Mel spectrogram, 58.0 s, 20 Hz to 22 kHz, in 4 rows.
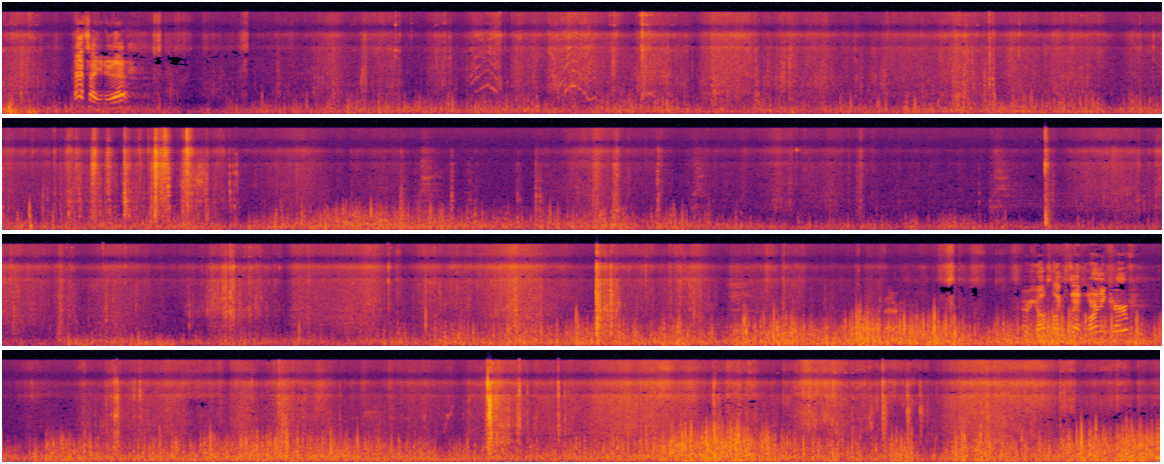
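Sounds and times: wind buffeting microphone: 0.0s - 57.9s
nylon fabric rustling: 2.0s - 13.7s, 28.0s - 39.1s, 44.4s - 57.8s.

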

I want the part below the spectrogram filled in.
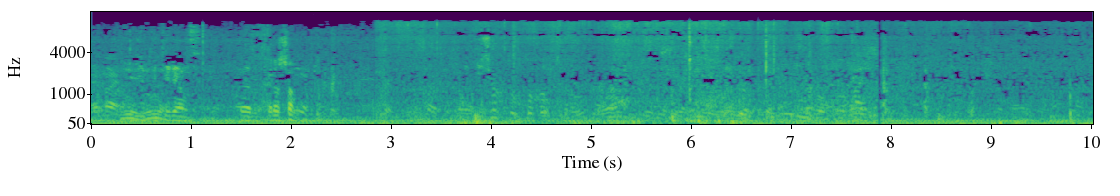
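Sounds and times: low wind rumble: 2.6s - 10.0s.

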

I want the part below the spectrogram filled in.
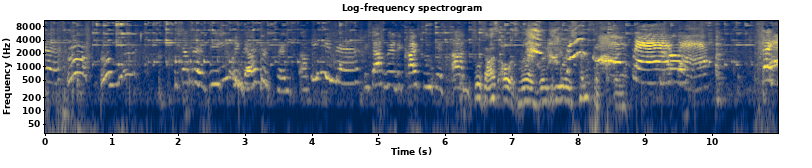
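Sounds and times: cow bells ringing: 0.0s - 11.0s.

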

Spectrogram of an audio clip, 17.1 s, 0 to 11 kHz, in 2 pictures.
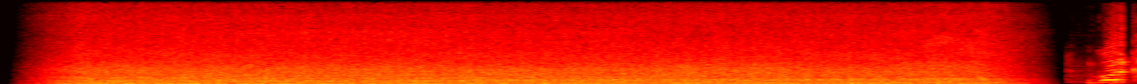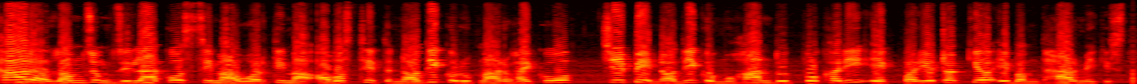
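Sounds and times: stream rushing over boulders: 0.2s - 7.9s.

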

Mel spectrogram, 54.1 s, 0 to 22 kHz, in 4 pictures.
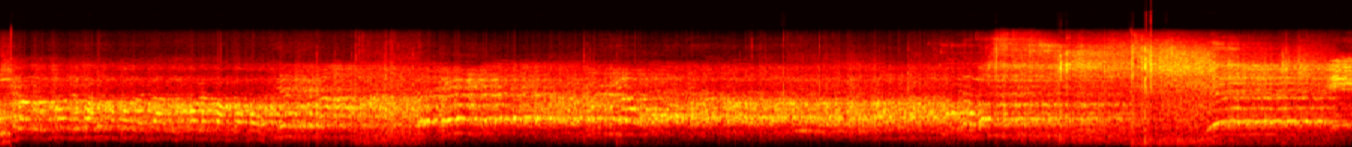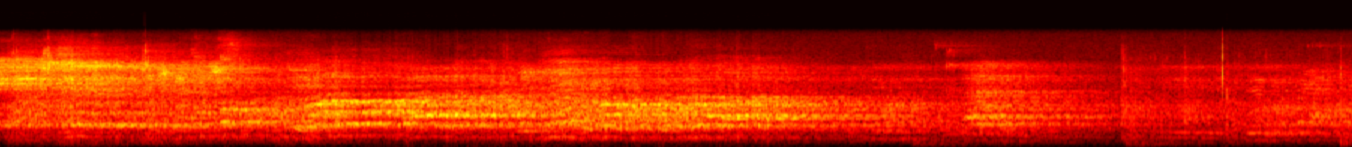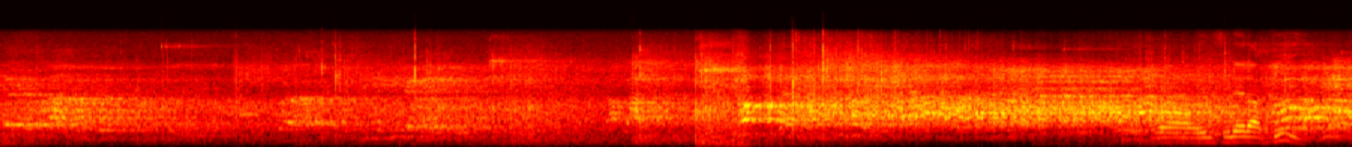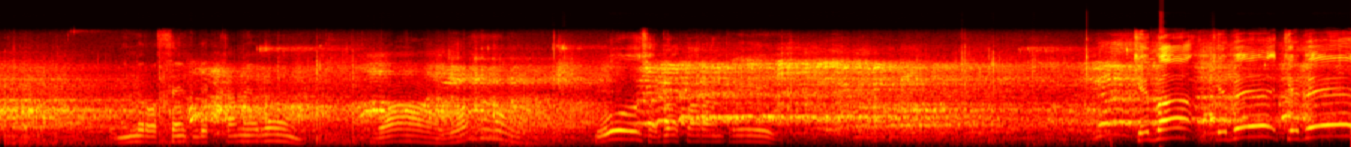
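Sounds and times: people shouting in echoing hall: 0.0s - 54.0s
crowd shouting oh: 3.1s - 11.3s, 34.4s - 39.1s, 42.4s - 54.0s
ball bouncing on hard floor: 10.6s - 12.0s, 33.4s - 34.5s.

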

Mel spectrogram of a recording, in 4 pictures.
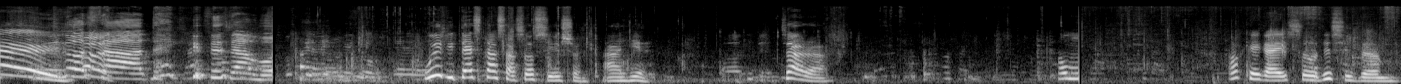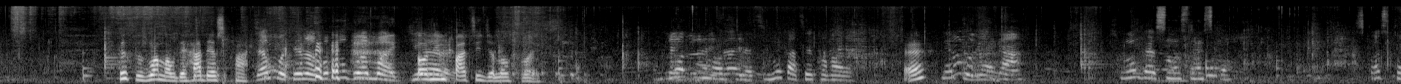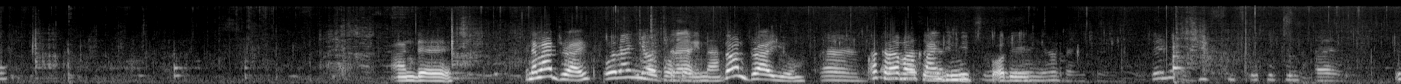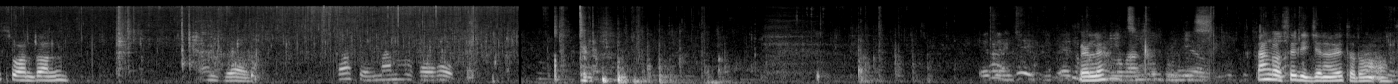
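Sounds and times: paddle scraping rice in pot: 22.2s - 23.2s, 24.7s - 36.2s, 39.7s - 41.0s.

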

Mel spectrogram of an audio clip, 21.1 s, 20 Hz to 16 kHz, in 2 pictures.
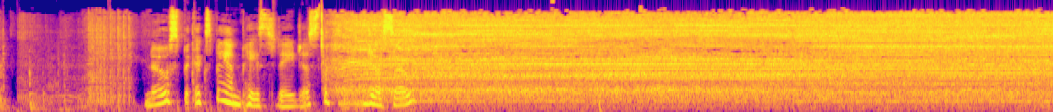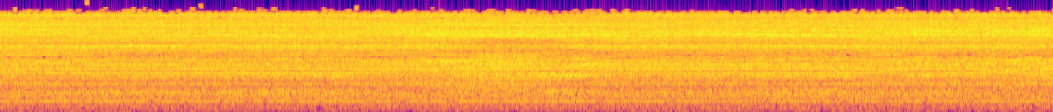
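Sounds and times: heat gun blowing with motor hum: 3.2s - 21.0s.

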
